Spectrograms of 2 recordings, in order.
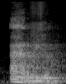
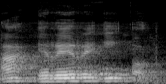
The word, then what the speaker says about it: Arrio: Arrio.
